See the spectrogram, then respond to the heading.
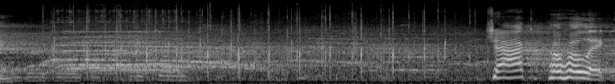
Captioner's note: audience claps and cheers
